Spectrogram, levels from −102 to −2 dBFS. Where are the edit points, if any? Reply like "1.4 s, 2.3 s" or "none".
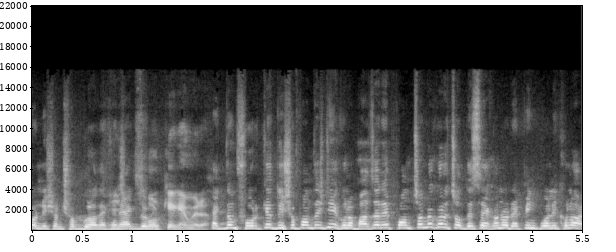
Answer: none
